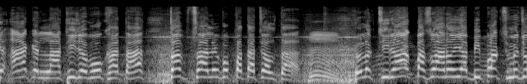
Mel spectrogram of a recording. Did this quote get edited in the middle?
no; 0 cuts

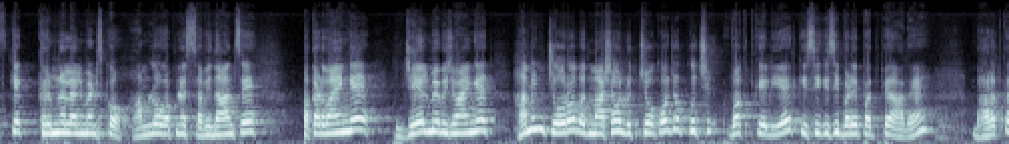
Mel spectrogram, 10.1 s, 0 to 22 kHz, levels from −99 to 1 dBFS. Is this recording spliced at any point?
yes; 1 cut; at 4.9 s

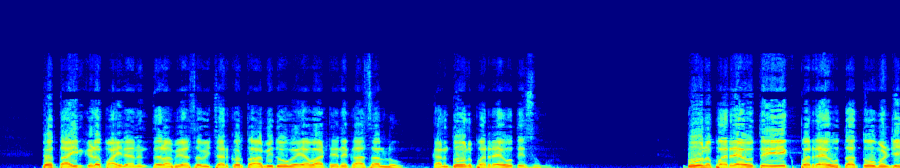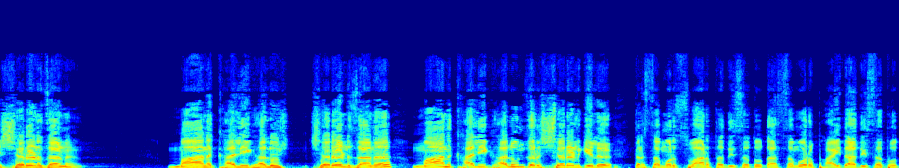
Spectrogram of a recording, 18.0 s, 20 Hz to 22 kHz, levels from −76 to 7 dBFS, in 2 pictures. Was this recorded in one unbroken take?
yes; 0 cuts

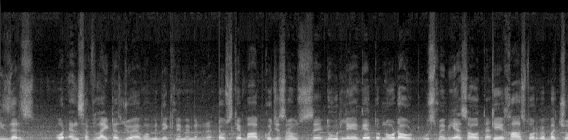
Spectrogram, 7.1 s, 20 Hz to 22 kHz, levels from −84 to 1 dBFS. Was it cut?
yes; 3 cuts; at 2.7 s, 4.1 s, 6.1 s

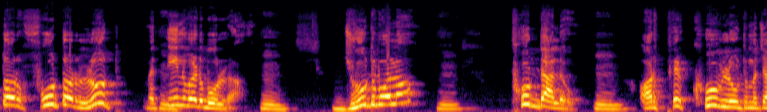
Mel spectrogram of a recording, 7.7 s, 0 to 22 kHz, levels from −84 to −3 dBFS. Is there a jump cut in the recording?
no; 0 cuts

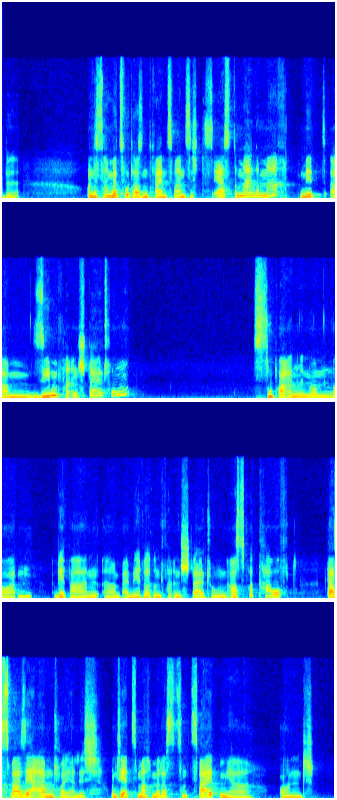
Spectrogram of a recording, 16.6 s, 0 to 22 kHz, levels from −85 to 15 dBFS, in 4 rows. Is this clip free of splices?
no; 1 cut; at 12.2 s

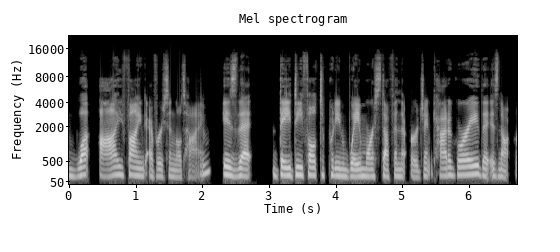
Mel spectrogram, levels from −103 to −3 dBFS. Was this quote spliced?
yes; 1 cut; at 2.2 s

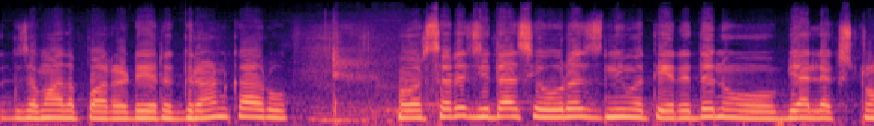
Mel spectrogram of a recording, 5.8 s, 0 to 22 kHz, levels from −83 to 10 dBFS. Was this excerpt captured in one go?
yes; 0 cuts

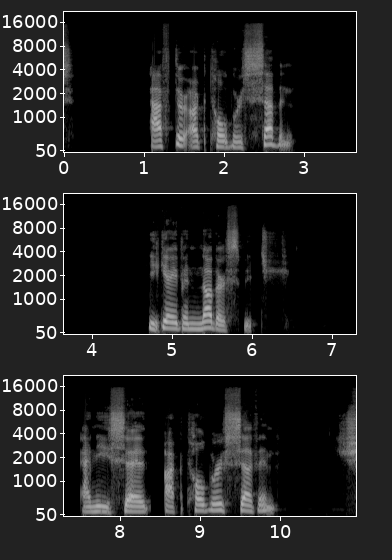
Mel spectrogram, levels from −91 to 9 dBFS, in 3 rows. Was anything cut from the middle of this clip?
yes; 1 cut; at 8.4 s

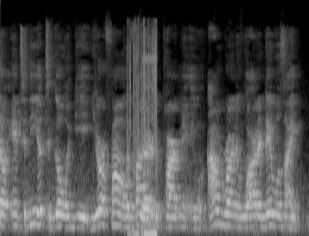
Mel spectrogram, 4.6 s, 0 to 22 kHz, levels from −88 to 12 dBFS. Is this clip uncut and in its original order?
no; 1 cut; at 2.4 s

